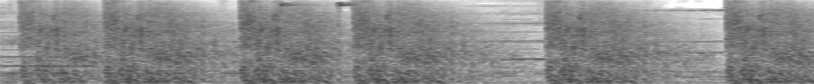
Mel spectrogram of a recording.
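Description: A string of gunshots fired in quick succession: six shots about half a second to a second apart, each trailing off in a ringing decay.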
